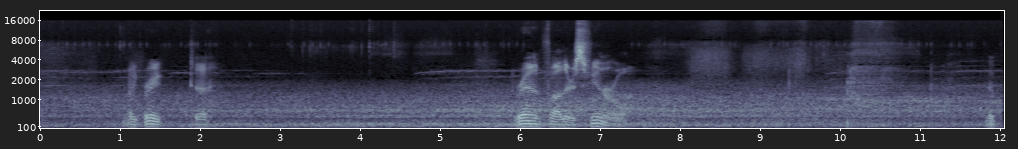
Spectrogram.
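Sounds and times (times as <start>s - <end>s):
faint high-pitched whine: 0.0s - 12.0s
low hiss and hum: 0.0s - 12.0s.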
